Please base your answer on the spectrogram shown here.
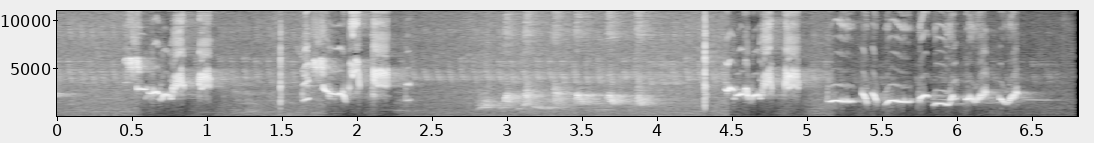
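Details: White-rumped shama singing with agitated gacor emosi energy, its repertoire filled with sogon and kunti imitations. High chattering bursts lead into a quick string of wavy, jerky whistles near the end.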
